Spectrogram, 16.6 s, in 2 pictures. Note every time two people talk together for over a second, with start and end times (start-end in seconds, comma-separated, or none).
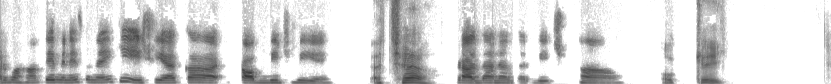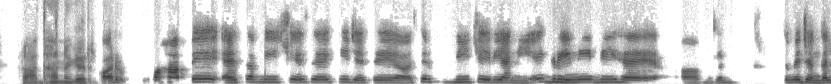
none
